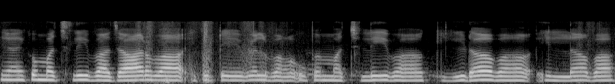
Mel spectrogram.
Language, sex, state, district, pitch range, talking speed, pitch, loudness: Hindi, female, Bihar, Kishanganj, 185-205 Hz, 145 wpm, 195 Hz, -17 LUFS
